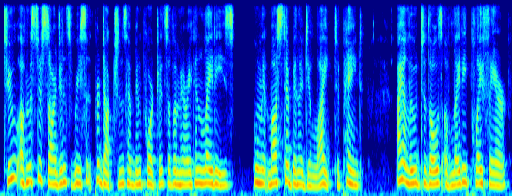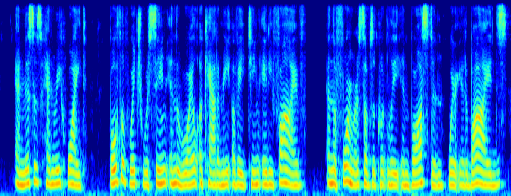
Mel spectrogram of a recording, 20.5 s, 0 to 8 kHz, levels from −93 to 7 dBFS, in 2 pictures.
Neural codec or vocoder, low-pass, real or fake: codec, 16 kHz, 4.8 kbps, FACodec; 7.2 kHz; fake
